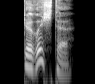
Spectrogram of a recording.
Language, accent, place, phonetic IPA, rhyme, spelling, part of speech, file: German, Germany, Berlin, [ɡəˈʁʏçtə], -ʏçtə, Gerüchte, noun, De-Gerüchte.ogg
- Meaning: nominative/accusative/genitive plural of Gerücht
